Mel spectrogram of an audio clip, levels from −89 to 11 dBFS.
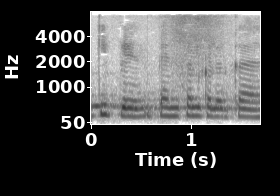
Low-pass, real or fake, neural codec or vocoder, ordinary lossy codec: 7.2 kHz; fake; codec, 16 kHz, 6 kbps, DAC; MP3, 32 kbps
